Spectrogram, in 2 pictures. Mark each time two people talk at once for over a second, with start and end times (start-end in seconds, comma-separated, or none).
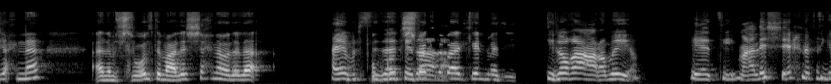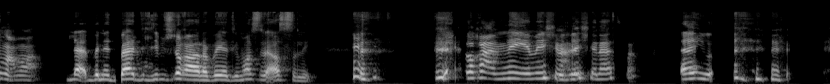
none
